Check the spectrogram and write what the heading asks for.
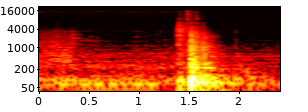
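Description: A single loud thump about a second and a half in, with heavy low end, dying away over a few tenths of a second.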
